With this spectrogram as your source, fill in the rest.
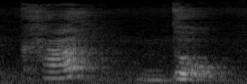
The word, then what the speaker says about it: খাদ্য: প্রথমেই দেয়া আছে খাদ্য, তো এটাকে আমরা কিভাবে উচ্চারণ করি খাদ্য, দুটো দ আসে তাই না? প্রথমে আসে খাত, তারপরে আসে দো। তুমি খাত পর্যন্ত আগে একটা উচ্চারণ করো, তারপরে দো উচ্চারণ করো, তাহলে কি খাদ্য।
